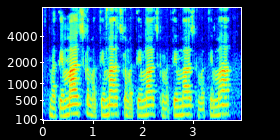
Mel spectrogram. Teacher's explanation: O ma é a sílaba mais forte da palavra matemática. Ma é a sílaba tônica.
